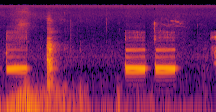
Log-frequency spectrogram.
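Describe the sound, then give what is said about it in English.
Steady electronic telephone dialing tones before a call to a pizza shop sound in separate beeps: one early, then two near-identical half-second tones with a short pause between, clear, mixed with some low rustling and a brief thump. “If they don't pick up, I might just leave a voicemail and then we'll call someone else.”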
